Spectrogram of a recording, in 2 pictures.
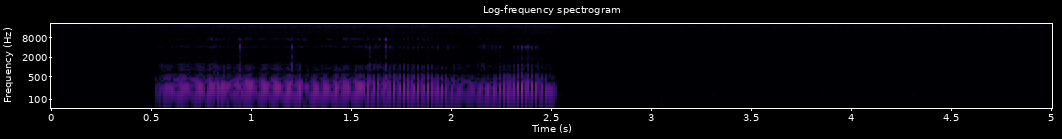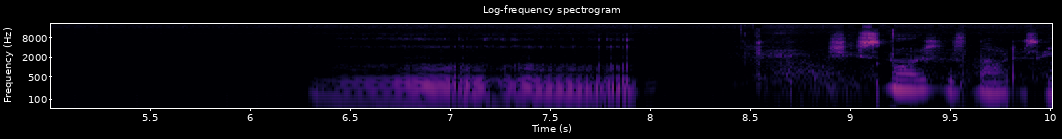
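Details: Sleeping dog snoring, said to be as loud as a human: two loud, rattling snores about six seconds apart, each about two seconds, followed by a brief human voice.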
